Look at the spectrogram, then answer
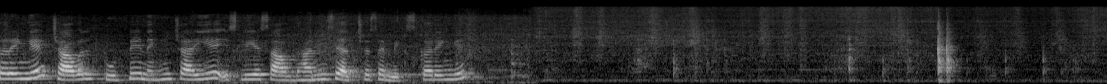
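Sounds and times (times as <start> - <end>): low sizzle: 0.0 - 11.0
spatula scraping wok: 2.8 - 11.0
spatula clatter: 5.7 - 11.0.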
